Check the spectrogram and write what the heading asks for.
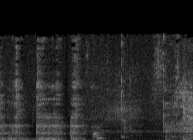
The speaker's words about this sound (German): Herr … ist am Husten, ne? Ja, ich bin am Husten.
